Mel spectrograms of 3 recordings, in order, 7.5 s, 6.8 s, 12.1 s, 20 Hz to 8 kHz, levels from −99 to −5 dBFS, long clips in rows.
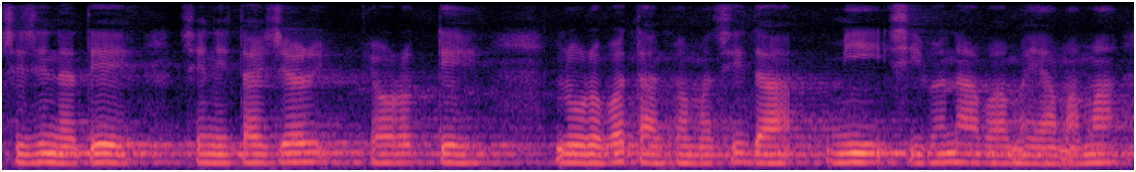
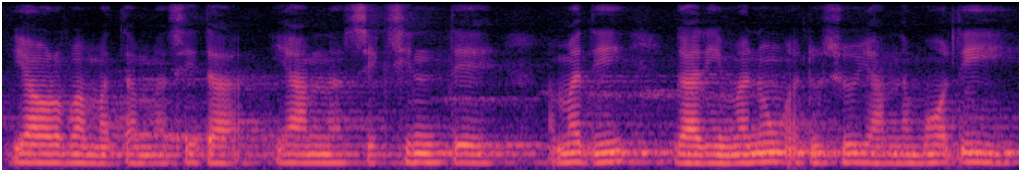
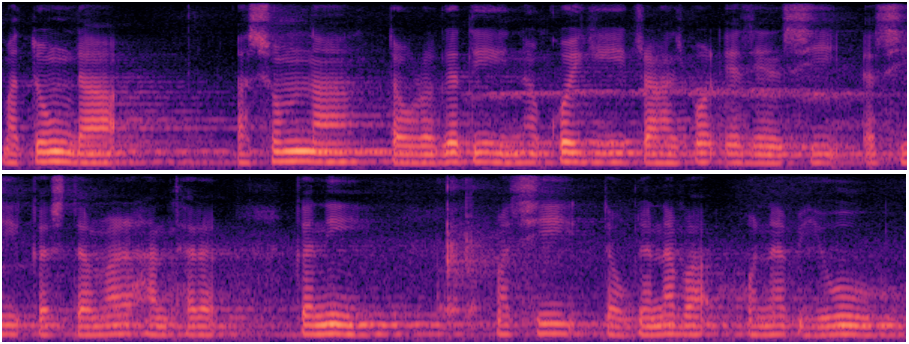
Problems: background sounds at intervals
